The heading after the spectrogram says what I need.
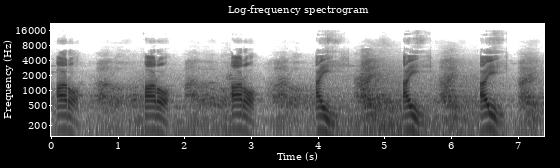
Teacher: অনেকে বলে আরাইতাল্লাজি এটা হবে আর আই সবাই বলি আর আর রটাকে মোটা করে পড়তে হবে পুর করে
